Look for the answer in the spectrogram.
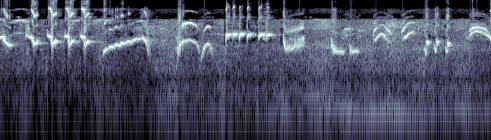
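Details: Asian pied starling delivering quick downslurred whistles, then drawn-out arched whistled notes and level piping tones, interspersed with clicks; a faint low hum beneath.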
